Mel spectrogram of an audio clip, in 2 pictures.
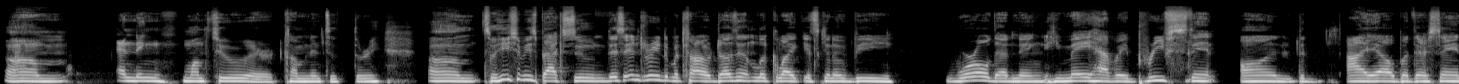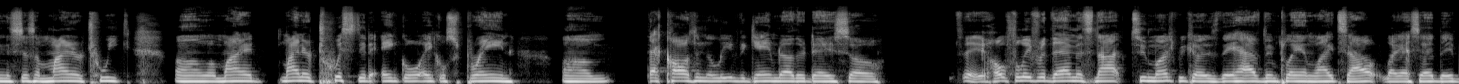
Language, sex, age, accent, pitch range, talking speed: English, male, 20-39, American, 130-150 Hz, 170 wpm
